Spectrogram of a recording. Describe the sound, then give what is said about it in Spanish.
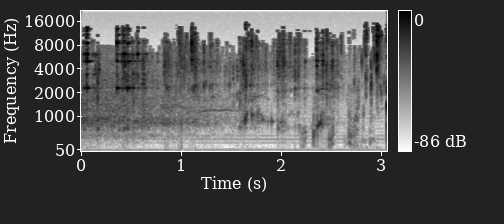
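A cold drink is poured over ice, the liquid splashing as cubes clink and rattle against the glass in quick bursts, with no voices. “Lo que tardas en beberte una bebida bien fresquita, con sus hielos”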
